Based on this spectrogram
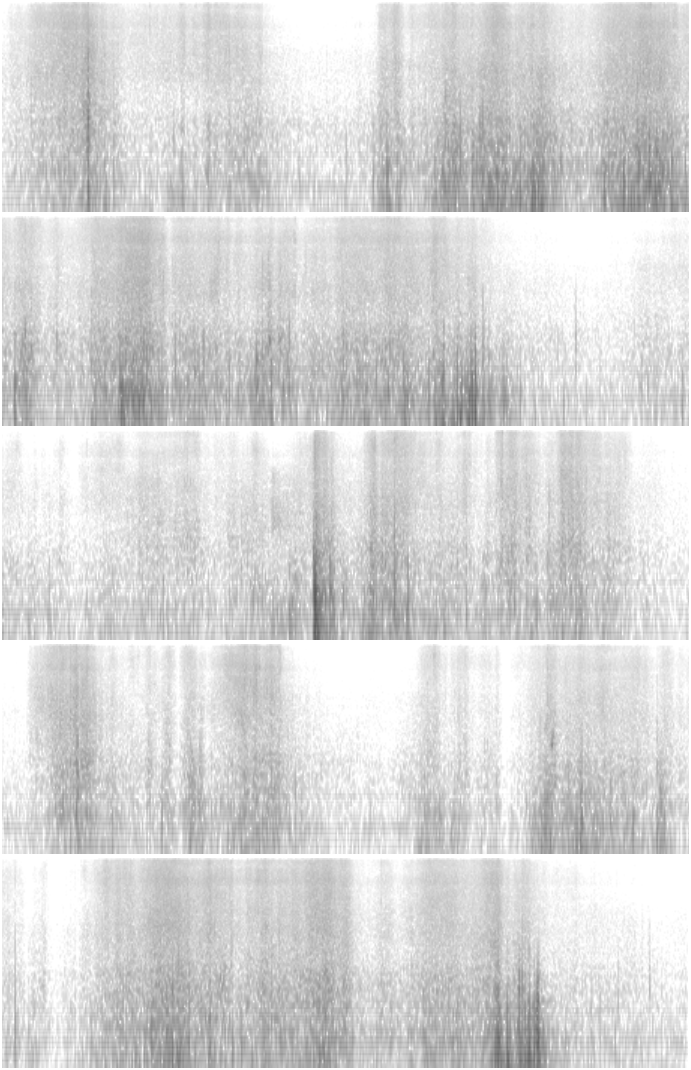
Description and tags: A person with a heavy skirt moves and turns, making the skirt rustle. It can be used for all kinds of clothes, curtains, fabric Foley.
